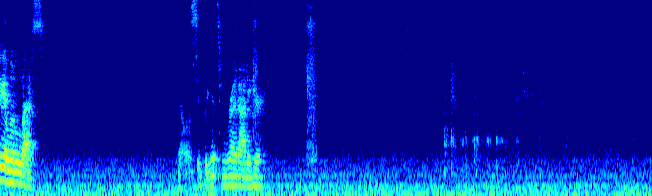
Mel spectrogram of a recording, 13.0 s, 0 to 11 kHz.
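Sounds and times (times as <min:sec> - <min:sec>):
low room hum: 0:00.0 - 0:13.0
paint cups scraping: 0:08.9 - 0:11.8.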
